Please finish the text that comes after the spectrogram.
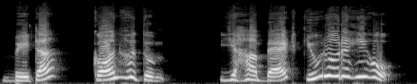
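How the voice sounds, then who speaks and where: A calm, kindly old holy man, as a woman reading the story puts him on, speaking gently to comfort a frightened child. The voice is pushed lower than the reader's own but stays light, and every phrase comes slowly and soothingly. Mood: concerned. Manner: soothing, reassuring, unhurried. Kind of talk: storybook character voice.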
